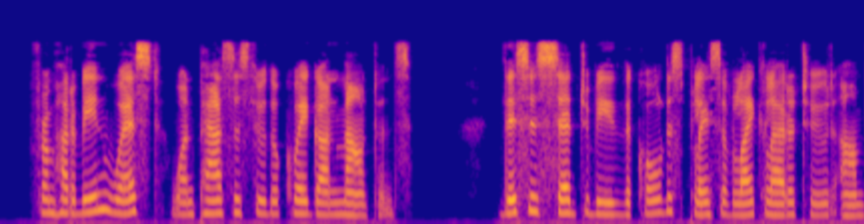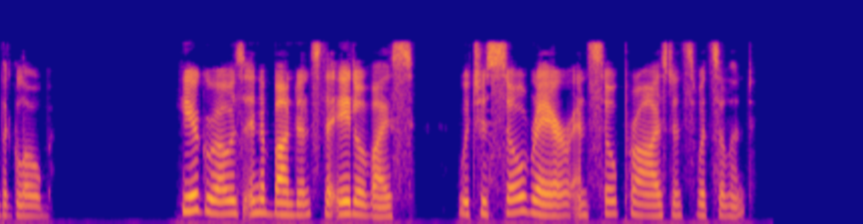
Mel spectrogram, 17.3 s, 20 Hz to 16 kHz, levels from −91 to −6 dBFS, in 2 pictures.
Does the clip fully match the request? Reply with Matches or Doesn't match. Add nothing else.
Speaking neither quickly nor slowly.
Doesn't match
